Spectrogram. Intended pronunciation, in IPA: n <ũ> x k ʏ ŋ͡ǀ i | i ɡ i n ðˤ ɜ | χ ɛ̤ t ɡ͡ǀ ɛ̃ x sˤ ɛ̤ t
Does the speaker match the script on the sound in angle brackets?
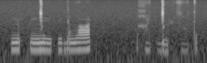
yes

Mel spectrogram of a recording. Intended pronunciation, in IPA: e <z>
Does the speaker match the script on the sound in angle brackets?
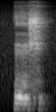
no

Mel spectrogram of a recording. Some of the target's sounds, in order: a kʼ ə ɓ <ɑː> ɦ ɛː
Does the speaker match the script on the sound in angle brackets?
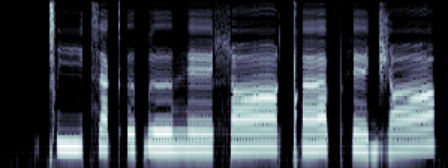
no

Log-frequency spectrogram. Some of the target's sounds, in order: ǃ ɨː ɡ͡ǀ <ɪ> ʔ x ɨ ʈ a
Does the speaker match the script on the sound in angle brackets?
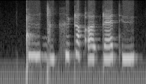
no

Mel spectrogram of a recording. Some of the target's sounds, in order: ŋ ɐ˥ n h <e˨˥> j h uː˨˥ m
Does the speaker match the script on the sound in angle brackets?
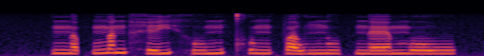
yes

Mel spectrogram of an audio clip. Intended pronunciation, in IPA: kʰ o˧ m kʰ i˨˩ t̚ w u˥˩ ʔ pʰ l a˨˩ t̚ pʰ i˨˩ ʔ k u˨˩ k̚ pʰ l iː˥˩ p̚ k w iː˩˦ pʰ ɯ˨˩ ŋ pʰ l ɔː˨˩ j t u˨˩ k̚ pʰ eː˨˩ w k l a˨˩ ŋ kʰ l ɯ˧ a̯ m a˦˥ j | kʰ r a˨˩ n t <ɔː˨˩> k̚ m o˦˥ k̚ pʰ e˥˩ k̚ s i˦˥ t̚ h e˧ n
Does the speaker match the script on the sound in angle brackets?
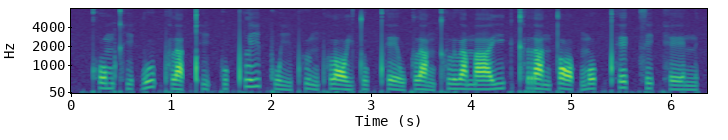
yes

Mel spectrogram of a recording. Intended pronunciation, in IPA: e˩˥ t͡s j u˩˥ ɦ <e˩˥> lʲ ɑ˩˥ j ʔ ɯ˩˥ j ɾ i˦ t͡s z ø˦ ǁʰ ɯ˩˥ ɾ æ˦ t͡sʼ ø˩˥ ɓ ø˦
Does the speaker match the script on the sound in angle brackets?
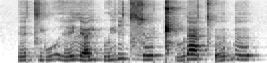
yes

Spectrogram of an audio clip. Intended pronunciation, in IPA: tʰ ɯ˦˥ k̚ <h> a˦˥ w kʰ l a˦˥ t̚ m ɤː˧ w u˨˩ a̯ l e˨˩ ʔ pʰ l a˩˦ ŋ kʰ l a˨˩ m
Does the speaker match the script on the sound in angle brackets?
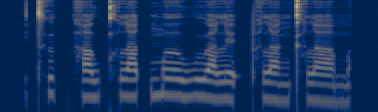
yes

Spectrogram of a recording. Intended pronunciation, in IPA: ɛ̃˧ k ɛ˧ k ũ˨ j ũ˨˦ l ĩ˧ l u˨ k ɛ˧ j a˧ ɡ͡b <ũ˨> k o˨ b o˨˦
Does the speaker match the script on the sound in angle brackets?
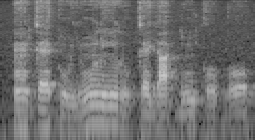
no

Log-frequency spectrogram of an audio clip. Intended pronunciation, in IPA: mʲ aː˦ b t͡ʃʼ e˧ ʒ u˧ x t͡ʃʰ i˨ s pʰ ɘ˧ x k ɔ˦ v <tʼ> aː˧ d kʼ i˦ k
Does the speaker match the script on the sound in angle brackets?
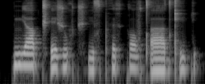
yes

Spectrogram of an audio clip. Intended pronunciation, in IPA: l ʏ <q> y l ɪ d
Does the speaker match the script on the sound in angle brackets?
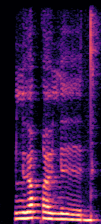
yes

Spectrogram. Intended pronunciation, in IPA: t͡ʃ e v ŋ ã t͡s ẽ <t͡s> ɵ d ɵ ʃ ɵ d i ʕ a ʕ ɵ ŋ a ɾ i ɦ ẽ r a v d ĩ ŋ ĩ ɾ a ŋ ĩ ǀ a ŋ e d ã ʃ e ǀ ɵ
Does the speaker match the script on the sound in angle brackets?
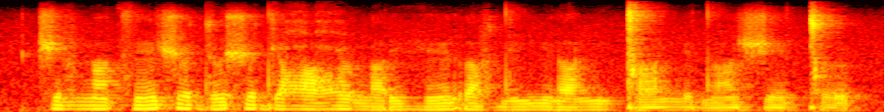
no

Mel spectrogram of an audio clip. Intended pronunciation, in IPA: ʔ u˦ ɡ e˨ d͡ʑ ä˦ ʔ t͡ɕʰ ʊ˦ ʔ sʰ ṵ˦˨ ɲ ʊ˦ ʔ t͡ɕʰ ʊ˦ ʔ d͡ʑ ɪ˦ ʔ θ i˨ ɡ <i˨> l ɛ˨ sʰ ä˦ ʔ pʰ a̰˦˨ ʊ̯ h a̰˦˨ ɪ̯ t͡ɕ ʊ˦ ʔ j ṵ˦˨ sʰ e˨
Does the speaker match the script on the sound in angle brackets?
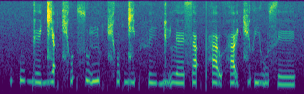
no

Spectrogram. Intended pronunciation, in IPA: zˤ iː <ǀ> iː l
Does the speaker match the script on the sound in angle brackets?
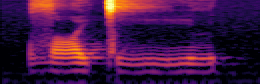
yes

